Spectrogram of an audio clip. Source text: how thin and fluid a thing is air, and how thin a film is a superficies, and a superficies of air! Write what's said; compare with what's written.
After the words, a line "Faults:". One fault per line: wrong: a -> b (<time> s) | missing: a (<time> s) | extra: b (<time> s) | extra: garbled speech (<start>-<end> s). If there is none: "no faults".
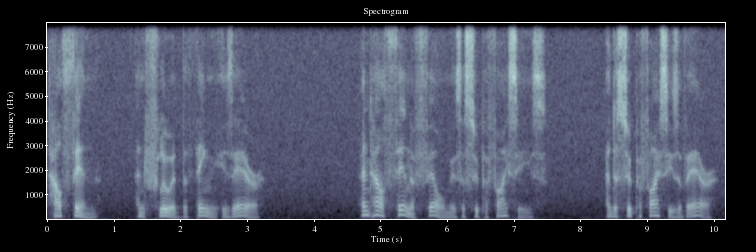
how thin and fluid the thing is air, and how thin a film is a superficies, and a superficies of air!
Faults:
wrong: a -> the (2.0 s)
